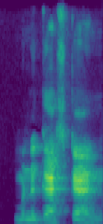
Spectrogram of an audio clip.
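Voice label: "menegaskan", Malay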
